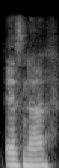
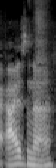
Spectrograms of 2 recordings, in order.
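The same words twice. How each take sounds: First: "Isna" with a short opening i; corrected name. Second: "Aizna" with an opening EYE sound; mispronounced name. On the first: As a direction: say "Isna" as IZ-nuh. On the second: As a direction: say "Aizna" as EYEZ-nuh. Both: Real, not acted. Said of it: "Well, I also pronounced".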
